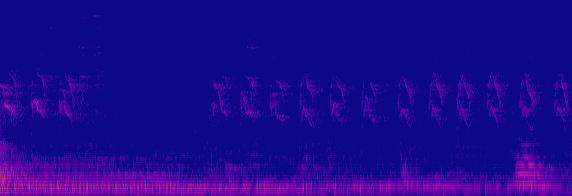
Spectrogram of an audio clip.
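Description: Birds calling in a fast run of short repeated chirps, several a second, over a steady low hum.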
